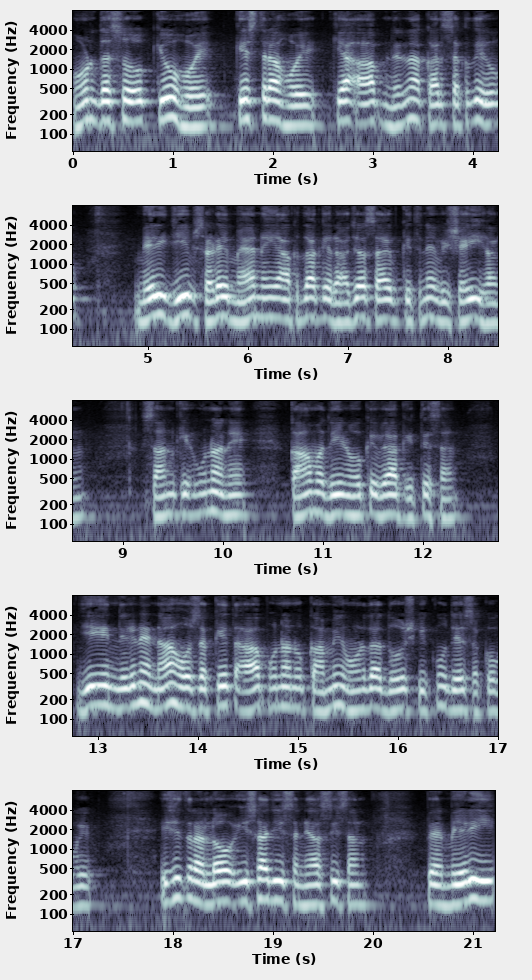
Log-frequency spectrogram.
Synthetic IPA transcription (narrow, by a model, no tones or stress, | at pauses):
ɦʊɳd̪əsoːkjõːɦoːeːkɪst̪əɾãːɦoːeːkjaːʔaːpnɪɾnaːkəɾsəkd̪eːɦoː | meːɾiːd͡ʒiːbsəɽeːmɛ̃ːnəĩːaːkʰd̪aːkɪɾaːd͡ʒaːsaːɪb̚kɪt̪nẽːʋɪʃəiːɦən | sənkɪʊnãːneː | kaːmd̪iːnɦoːkeʋɪaːkiːt̪eːsən | d͡ʒeːeːnɪɾɳeːnaːɦoːsəkeːt̪ãːaːpʊnãːnũːkamĩːɦoːɳd̪aːd̪oːʃkɪkũːd̪eːsəkoːɡeː | ɪseːt̪əɾãːlɔːiːsaːd͡ʒiːsənjaːsiːsən | pemeːɾiː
